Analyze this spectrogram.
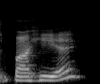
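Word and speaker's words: Bahiyyih: I'm gonna attempt to say her name because I was based on what the Hangul is. It's Bahie. – Mm-hmm. Yeah, because in her romanized name, it's the last part is Y-I-H.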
